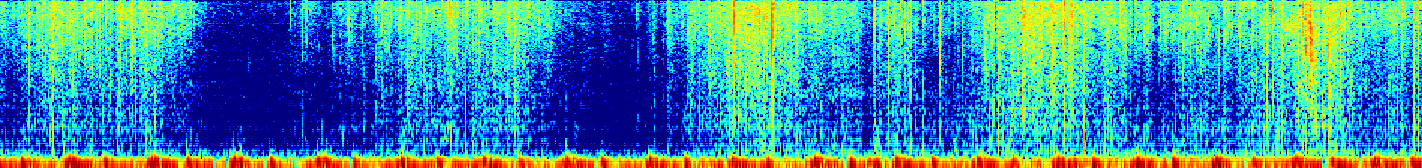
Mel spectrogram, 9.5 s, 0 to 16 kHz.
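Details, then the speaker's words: Pre-recorded heartbeat used as an ASMR sleep trigger, 3Dio binaural microphone; steady low paired lub-dub thumps, roughly 55 a minute, regular, with faint background hiss; normal heartbeat. "So, thank you for giving us up to stream elements obviously excluding heartbeats because that's already happening."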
